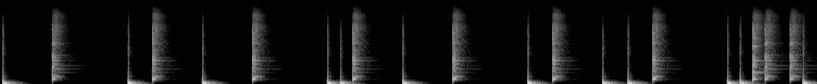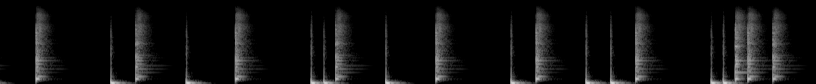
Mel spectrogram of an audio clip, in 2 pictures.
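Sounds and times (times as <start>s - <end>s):
drums: 0.0s - 16.2s.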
